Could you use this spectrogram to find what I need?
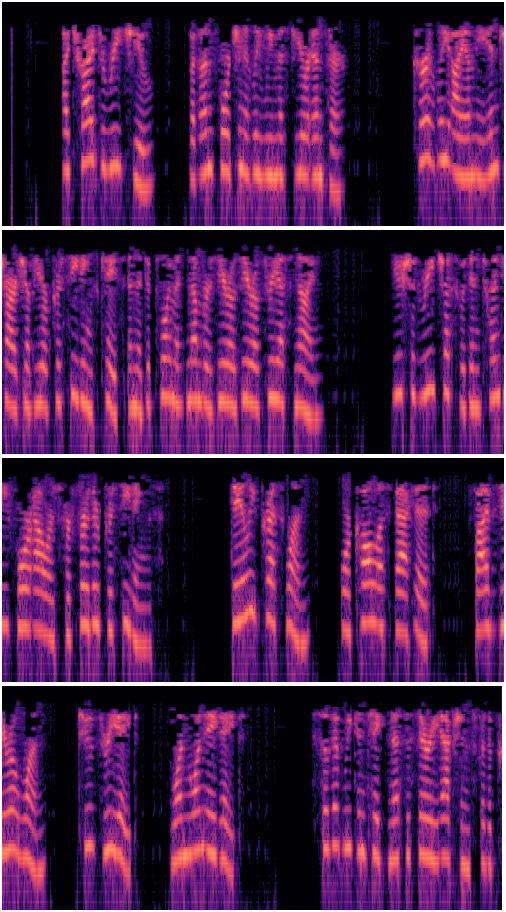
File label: Voicemail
